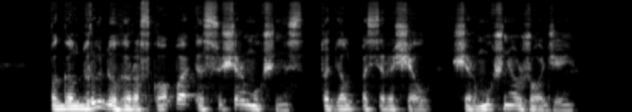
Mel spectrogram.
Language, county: Lithuanian, Utena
